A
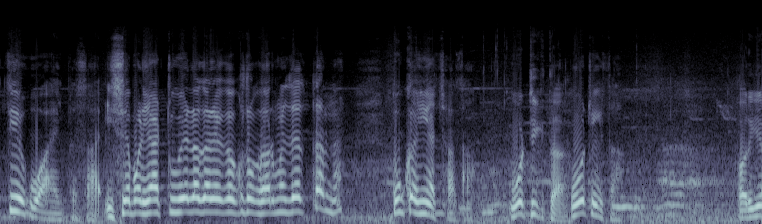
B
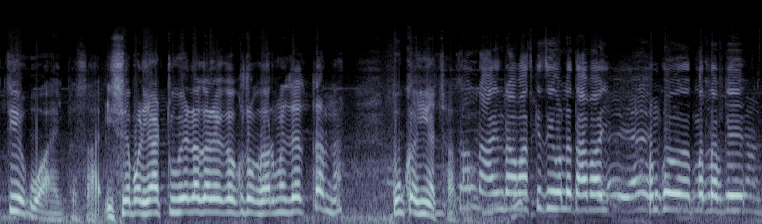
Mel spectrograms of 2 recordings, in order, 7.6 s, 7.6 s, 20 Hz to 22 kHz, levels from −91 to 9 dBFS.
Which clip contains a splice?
B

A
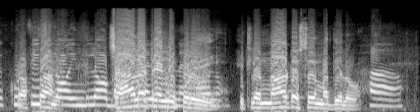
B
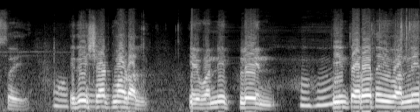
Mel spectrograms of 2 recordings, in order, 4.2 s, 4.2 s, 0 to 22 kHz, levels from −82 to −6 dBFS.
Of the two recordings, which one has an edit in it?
B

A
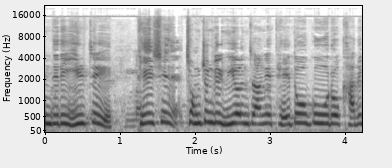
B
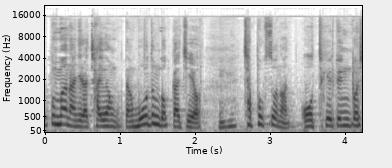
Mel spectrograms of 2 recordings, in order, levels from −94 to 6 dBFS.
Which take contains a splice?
A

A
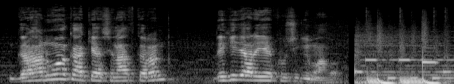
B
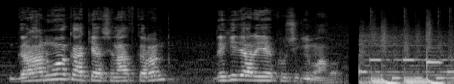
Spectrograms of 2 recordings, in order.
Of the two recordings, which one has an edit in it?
B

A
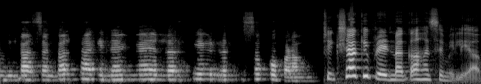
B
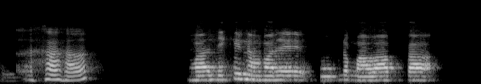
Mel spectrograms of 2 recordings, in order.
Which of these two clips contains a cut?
A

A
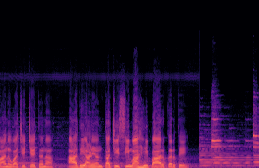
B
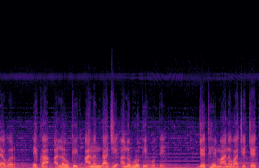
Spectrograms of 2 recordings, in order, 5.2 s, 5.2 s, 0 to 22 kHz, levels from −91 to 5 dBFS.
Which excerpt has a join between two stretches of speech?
A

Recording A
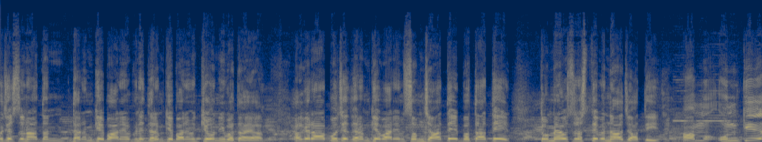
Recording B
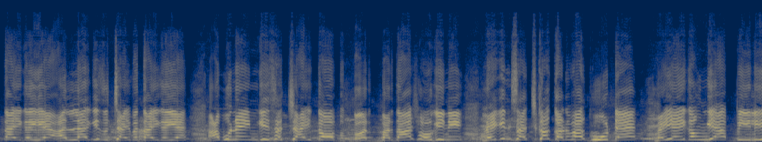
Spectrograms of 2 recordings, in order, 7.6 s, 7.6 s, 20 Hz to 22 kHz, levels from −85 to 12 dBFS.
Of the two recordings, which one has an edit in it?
A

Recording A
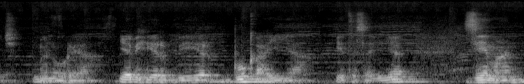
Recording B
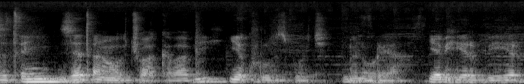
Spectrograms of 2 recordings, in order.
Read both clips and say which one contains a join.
B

